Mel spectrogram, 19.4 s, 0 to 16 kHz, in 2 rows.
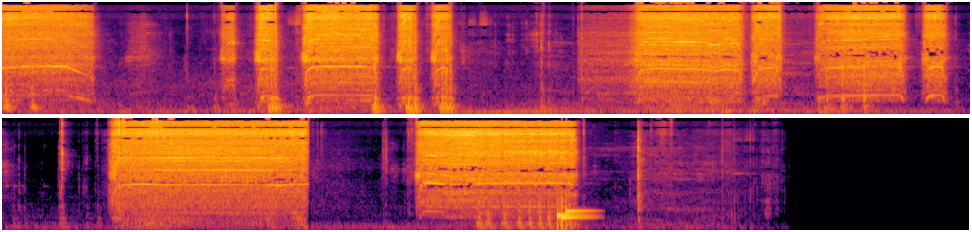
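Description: Makita cordless drill/driver driving 1-inch screws through the edge of a screen frame, its motor whining in a series of short runs that start and stop, about nine in all, some spinning down as the trigger is released.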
